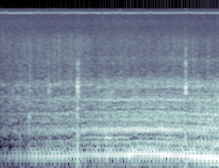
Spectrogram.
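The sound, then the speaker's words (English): A car engine hums steadily as the car is driven toward the Lane Farm on Willow Road on a Sunday afternoon, its low drone growing gradually louder, with a couple of brief clicks or bumps along the way. No one speaks. “Del Shipley, with Aunt Mary on the seat beside her, is driving her car toward the Lane Farm on Willow Road.”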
